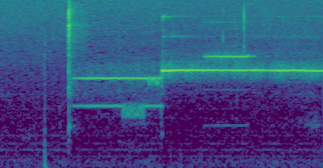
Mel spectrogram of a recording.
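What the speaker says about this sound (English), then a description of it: "Each alarm sounds like a chirp" Short electronic chirps from an armed perimeter alarm system, a couple of sharp clicks then sustained steady tones that step up in pitch, heard alone against a quiet hiss.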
